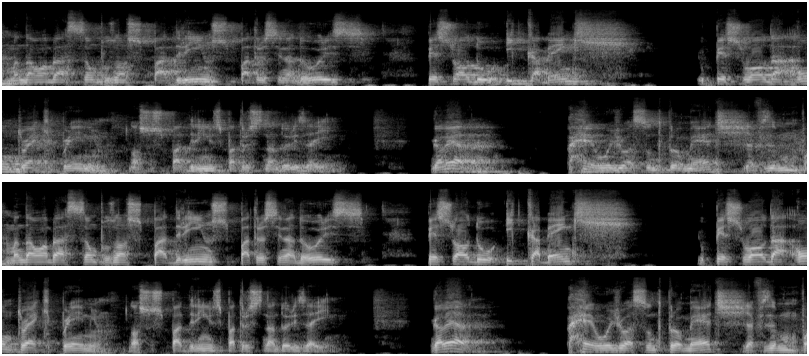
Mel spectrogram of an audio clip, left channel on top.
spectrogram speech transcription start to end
mandar um abração para os nossos padrinhos, patrocinadores, pessoal do ICA Bank e o pessoal da On Track Premium, nossos padrinhos e patrocinadores aí. Galera, hoje o assunto promete, já fizemos um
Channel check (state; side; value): normal; both; correlation 0.63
